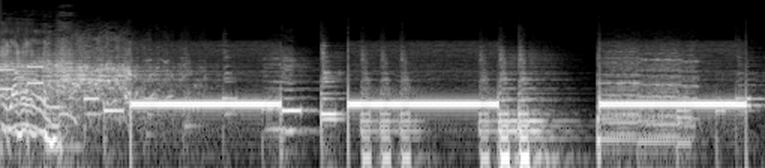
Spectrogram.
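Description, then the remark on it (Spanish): A steady, loud telephone dial tone after a phone call was disconnected hums in three long stretches, broken by short gaps, with a brief burst of speech-like noise at the start and muffled rumbling beneath the tone. “Señora, creo que se desconectó la llamada.”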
